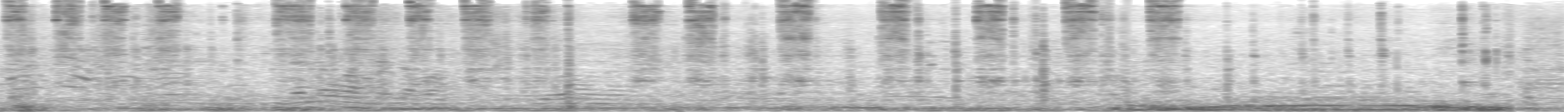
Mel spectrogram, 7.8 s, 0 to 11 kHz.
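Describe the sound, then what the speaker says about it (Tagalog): Steady ratcheting clicks come from pliers and a size 14 wrench loosening a wheel nut on a Honda Click 125 scooter, a close rapid mechanical chatter running under a speaking voice. "Gumamit lang ako ng plies dyan tsaka size 14 na wrench."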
